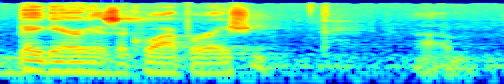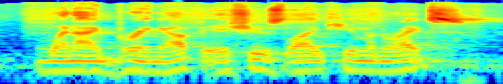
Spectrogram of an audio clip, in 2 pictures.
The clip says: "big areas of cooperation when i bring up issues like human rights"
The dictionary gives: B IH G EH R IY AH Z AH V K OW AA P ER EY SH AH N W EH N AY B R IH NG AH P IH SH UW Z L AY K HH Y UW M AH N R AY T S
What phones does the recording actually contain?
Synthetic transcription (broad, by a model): B IH G EH R IY AH Z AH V K OW AA P ER EY SH N W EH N AY B R IH NG AH P IH SH UW Z L AY K HH Y UW M AH N R AY T S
